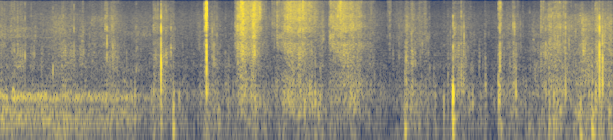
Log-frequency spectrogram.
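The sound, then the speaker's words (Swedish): Footsteps walk along a trail on an island, a steady series of soft crunching steps with a few sharper, louder footfalls standing out. The sound is faint throughout. “Vi är på väg mot Svartglo. Vi går på leden här.”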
